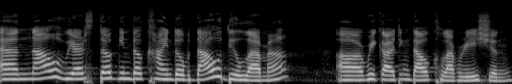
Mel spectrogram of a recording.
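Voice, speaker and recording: This woman has a fairly high pitch and a Korean accent, speaking at a fairly slow pace. The recording is very clean, with a silent background. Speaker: panel moderator. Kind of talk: panel discussion moderation. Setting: stage with audience at event.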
